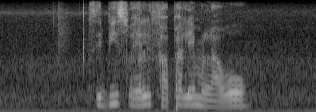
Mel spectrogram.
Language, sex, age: Southern Sotho, female, 19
